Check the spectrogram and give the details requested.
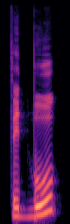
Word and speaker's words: Facebook: Ainsi, Facebook devient Facebook, le bureau office devient a fit, cake devient cake.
